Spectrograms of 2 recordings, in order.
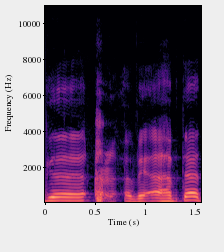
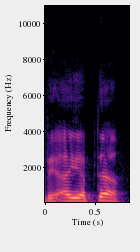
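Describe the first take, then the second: First: The middle consonant is an h sound. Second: The middle consonant is a y sound. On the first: You should love God. The speaker calls it right. "Instead of saying ve'ahabta" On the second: You should make God your enemy. The speaker calls it wrong. "I said ve'ayabta. Chas v'shalom, it's like a curse"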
